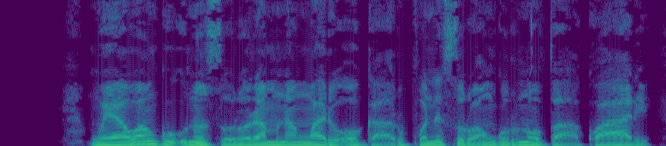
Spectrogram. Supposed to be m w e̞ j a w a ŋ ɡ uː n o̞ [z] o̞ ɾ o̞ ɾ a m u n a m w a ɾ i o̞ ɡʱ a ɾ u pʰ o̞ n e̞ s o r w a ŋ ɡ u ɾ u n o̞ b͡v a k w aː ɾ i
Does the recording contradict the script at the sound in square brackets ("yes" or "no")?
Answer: no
